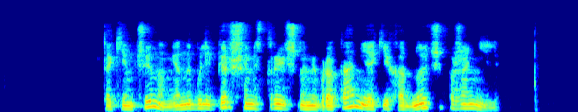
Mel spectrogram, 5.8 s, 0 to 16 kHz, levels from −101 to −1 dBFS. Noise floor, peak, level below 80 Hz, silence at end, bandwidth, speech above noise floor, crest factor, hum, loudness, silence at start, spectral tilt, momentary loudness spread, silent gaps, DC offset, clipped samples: -67 dBFS; -18 dBFS; -72 dBFS; 0.8 s; 7.6 kHz; 30 dB; 20 dB; none; -38 LUFS; 1.05 s; -5.5 dB/octave; 5 LU; none; under 0.1%; under 0.1%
